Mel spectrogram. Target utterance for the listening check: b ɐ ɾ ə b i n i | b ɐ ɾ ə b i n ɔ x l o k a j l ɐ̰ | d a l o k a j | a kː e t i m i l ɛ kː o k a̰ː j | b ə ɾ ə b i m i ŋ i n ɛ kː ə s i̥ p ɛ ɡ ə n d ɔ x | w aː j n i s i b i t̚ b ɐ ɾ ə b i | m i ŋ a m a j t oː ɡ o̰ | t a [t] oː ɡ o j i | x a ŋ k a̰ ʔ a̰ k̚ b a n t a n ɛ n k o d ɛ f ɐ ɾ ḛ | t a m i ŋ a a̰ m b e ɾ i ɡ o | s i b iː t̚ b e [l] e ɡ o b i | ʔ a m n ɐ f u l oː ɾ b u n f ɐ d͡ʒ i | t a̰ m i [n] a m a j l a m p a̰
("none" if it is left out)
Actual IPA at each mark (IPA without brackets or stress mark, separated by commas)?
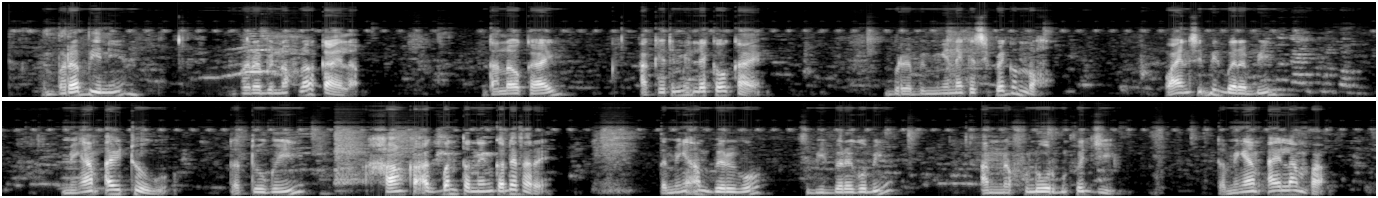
t, ɾ, ŋ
